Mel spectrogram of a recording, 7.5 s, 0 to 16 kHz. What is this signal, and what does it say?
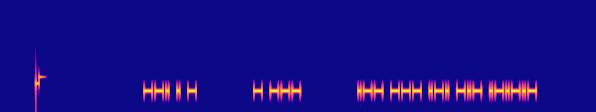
Morse code, heard as a keyed tone, about 36 wpm, 700 Hz. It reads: GET TO WORK.
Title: 3x Word-Spacing - Sentences from Top 200 Words - 35wpm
